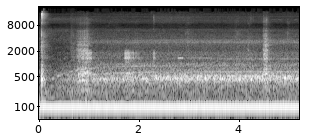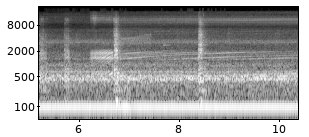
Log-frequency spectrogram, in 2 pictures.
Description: If you have a noisy Sega Dreamcast then chances are that the lubrication in the GD-ROM drive has dried out.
